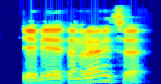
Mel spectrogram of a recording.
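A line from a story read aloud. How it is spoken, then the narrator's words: Mocking question. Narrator (Russian): насмешливо спросил Тео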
